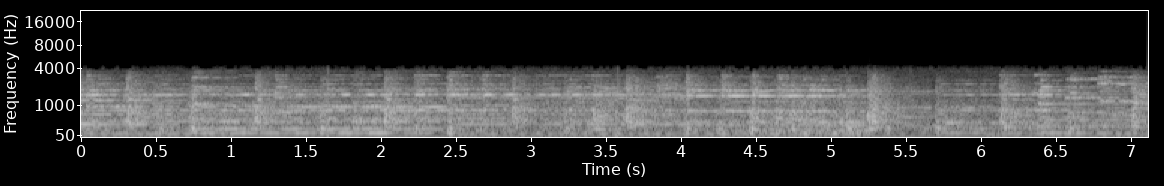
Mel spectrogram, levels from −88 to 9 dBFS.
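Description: Compressed frames skipped at 3.08 s: the decoder never played roughly three 23.2 ms frames, so the audio jumps ahead about 70 ms.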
